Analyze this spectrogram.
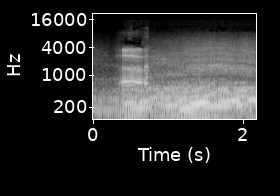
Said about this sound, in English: Sorry, motorcycle passing.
